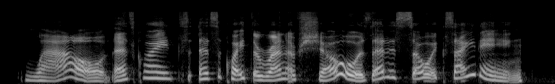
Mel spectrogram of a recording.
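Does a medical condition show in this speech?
No.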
